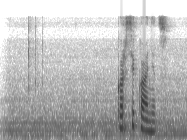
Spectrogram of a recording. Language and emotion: Russian, neutral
